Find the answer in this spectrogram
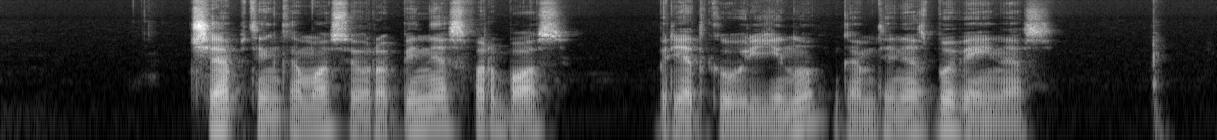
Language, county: Lithuanian, Vilnius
